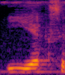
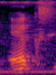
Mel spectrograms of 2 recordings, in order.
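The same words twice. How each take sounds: First: "ई एक्स" as two letter names, ee then eks; letters named separately. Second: "एक्स" as one syllable, with no separate ee; one blended syllable. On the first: Teacher showing how not to read EX, spelled-out pronunciation. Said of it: "ई एक्स नहीं बोलेंगे बल्कि". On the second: Teacher showing how to read EX at word start, blended pronunciation. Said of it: "बल्कि एक्स ही बोलेंगे". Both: Shown as a demonstration.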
